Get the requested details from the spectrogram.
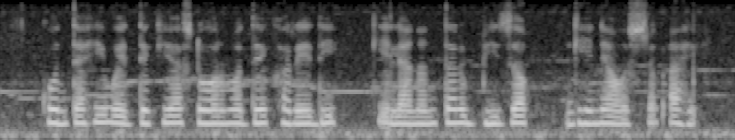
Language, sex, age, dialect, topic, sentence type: Marathi, female, 18-24, Varhadi, banking, statement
